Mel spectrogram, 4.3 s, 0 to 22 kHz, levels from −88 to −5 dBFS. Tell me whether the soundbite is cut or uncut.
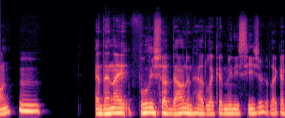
cut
